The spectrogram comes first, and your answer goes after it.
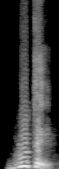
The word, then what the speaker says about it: Brute: It's Latin. And it it is not English. You're calling it Hold on. Brute. That is that is the that's the pronunciation in Latin.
